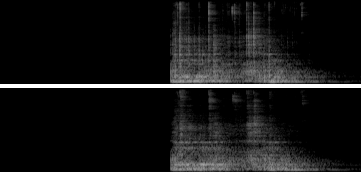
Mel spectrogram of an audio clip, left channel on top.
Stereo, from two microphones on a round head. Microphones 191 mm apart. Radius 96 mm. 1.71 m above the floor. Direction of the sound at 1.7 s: 65° left (ahead or behind).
